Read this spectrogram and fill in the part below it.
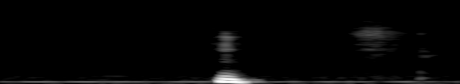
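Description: A book page flips over.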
